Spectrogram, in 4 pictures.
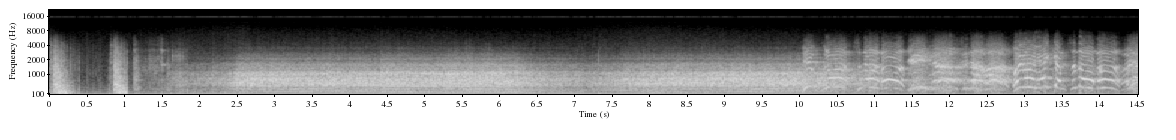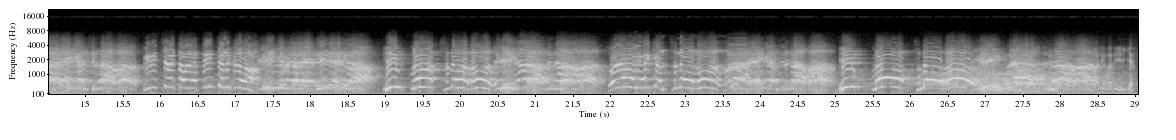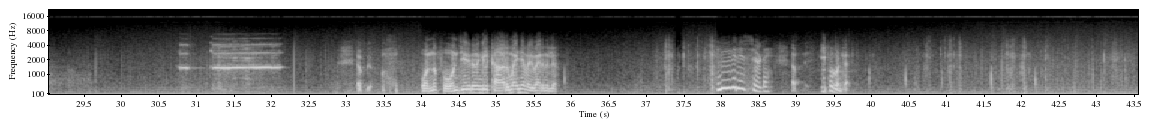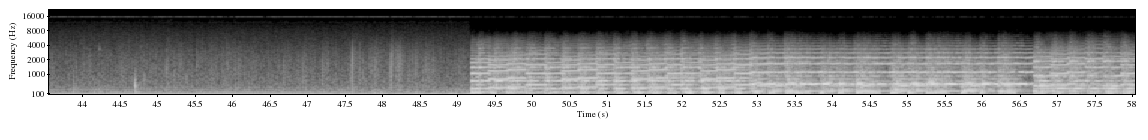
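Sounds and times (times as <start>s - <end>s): constant low hum: 0.0s - 13.3s, 22.9s - 57.8s
high-pitched whistle-like tone: 1.5s - 11.8s, 30.8s - 32.2s
jeep engine driving: 1.6s - 12.0s.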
